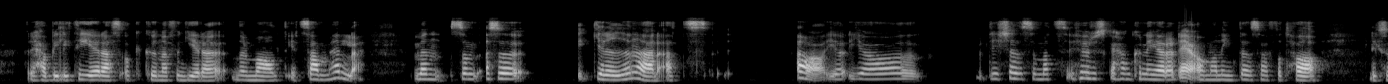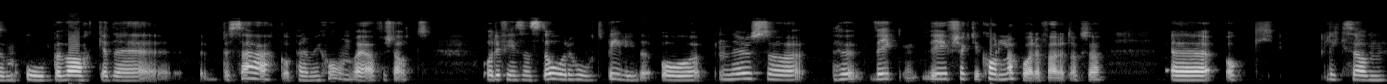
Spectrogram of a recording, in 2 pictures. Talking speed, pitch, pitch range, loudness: 135 wpm, 220 Hz, 200-255 Hz, -21 LUFS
